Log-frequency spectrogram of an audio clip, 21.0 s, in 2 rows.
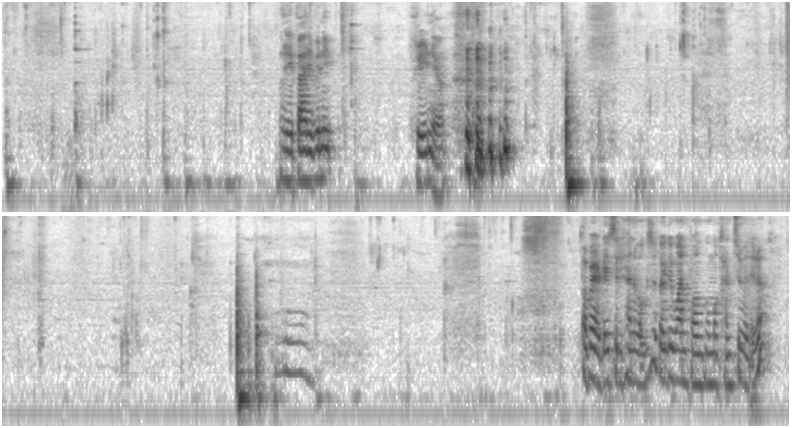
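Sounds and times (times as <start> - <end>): people chewing spaghetti: 0.0 - 3.6, 6.8 - 13.6, 14.8 - 18.2.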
